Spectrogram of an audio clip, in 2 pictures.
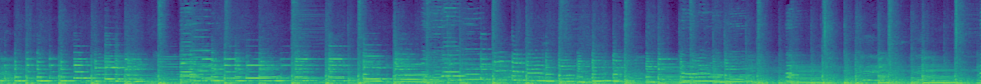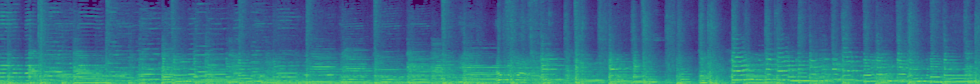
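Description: Live blues band playing an instrumental passage: electric guitar lead with bending notes over a drum kit, with no singing.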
